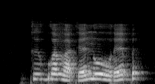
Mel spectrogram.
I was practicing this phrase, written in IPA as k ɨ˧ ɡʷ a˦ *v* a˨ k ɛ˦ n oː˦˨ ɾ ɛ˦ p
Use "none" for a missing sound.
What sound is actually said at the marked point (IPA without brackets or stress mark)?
v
